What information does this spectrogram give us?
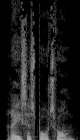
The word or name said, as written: RACERSPORTSVOGN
